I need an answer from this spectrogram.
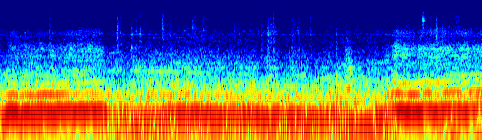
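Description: Citroën rally car's engine heard from inside the cockpit at speed: running at steady revs, dropping lower about a second in, then picking up again near the end. A few sharp clicks come through over it.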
